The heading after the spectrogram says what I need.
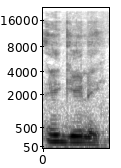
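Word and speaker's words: Haegele: qui s'appelle Vincent etgell moi je l'ai appelé Vincent égel apparemment faut prononcer Vincent Vincent éguell il est d'origine il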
